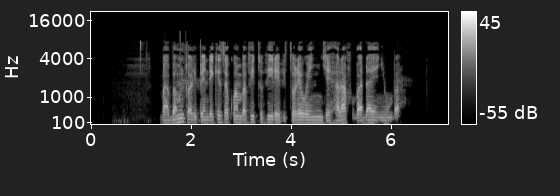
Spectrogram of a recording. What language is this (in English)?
Swahili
